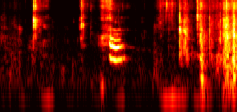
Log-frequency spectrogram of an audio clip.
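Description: Barbecue-flavored cheese puffs are crunched in a few quiet, uneven bursts of crisp chewing, separated by short pauses and growing denser near the end.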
